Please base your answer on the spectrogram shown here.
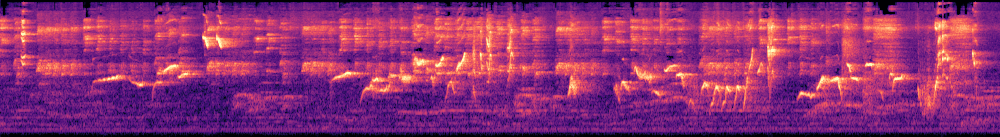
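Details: Long run of soft white-rumped shama song used to draw a rival into replying: continuous varied whistles, slurs and rapid chattered notes with high squeaks, and a constant low hum behind.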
